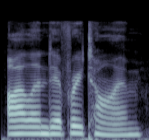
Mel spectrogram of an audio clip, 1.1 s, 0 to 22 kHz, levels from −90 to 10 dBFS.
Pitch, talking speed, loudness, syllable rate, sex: 180 Hz, 160 wpm, -15 LUFS, 5.9 syllables/s, female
